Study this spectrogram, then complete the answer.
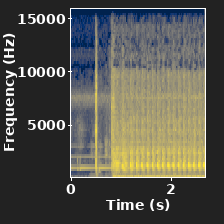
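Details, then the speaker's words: Truck that no longer starts, fuse under the hood suspected: a short chirp, then the starter spins the engine at a steady fast beat without catching; crank no start. "Truck doesn't want to crank up anymore."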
